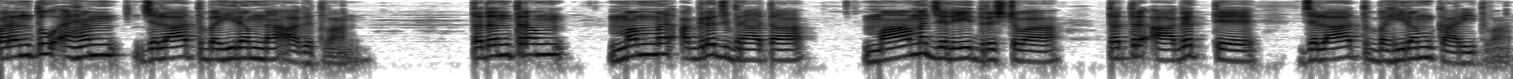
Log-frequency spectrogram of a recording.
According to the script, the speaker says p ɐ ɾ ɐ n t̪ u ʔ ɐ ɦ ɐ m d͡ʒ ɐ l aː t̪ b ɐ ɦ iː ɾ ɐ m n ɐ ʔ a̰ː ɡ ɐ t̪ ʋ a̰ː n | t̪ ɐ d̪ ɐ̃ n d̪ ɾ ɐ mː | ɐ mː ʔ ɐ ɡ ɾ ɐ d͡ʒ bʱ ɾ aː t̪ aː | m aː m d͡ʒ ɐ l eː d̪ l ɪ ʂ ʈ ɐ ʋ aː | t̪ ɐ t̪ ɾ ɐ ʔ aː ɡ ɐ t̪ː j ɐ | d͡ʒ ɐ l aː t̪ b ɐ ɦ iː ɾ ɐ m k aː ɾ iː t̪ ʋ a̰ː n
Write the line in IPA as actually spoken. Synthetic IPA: p ɐ ɾ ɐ n t̪ u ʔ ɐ ɦ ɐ m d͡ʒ ɐ l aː t̪ b ɐ ɦ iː ɾ ɐ m n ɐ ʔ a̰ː ɡ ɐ t̪ ʋ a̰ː n | t̪ ɐ d̪ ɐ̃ n t̪ ɾ ɐ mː | ɐ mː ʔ ɐ ɡ ɾ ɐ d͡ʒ bʱ ɾ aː t̪ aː | m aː m d͡ʒ ɐ l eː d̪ ɾ ɪ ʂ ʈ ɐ ʋ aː | t̪ ɐ t̪ ɾ ɐ ʔ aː ɡ ɐ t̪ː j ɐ | d͡ʒ ɐ l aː t̪ b ɐ ɦ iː ɾ ɐ m k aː ɾ iː t̪ ʋ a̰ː n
